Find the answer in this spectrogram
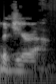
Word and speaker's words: Bagheera: Bagheera. Yeah. Okay, we said it wrong. Bagheera. I said Bagheera.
